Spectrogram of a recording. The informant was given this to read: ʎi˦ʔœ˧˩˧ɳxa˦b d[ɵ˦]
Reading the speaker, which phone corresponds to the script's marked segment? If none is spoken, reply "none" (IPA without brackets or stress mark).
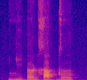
ɵ˦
